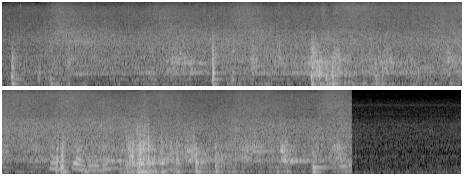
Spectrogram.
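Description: A wooden paddle stirs and scrapes vegetables in a metal pot.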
